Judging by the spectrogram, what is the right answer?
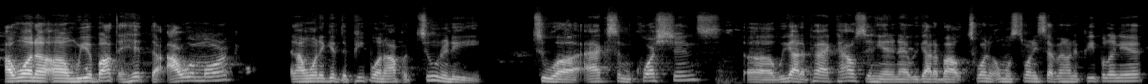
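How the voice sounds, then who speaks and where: A man's voice: medium pitch, brisk, a bit bright. A man hosting a live talk show, speaking casually and informally to his audience as family.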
